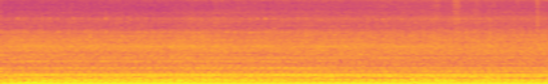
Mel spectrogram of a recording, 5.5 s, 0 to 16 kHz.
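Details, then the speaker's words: 2022 John Deere 5065E tractor with the hand throttle raised after selecting drive, before moving: the diesel holds a raised, even rpm with a deep, steady drone and no knocks or misses, running healthy. "Come over here to your throttle. This little guy here is your throttle. You want to rev up a little bit. Get those RPMs to come up."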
